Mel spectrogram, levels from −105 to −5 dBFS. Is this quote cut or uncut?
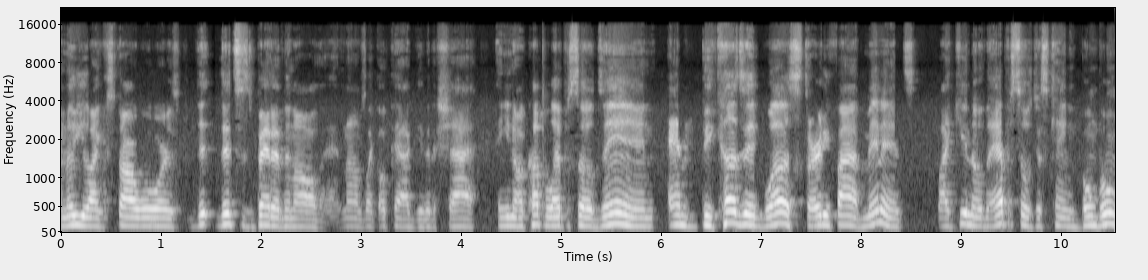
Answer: cut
